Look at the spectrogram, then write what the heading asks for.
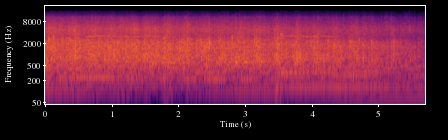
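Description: An audience at a church service breaks into sustained applause for Jesus, a dense wash of many hands clapping at a steady level for several seconds, tapering slightly toward the end, with a low hum underneath and no one speaking.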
